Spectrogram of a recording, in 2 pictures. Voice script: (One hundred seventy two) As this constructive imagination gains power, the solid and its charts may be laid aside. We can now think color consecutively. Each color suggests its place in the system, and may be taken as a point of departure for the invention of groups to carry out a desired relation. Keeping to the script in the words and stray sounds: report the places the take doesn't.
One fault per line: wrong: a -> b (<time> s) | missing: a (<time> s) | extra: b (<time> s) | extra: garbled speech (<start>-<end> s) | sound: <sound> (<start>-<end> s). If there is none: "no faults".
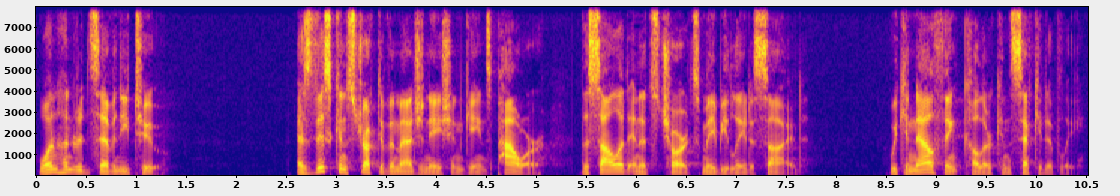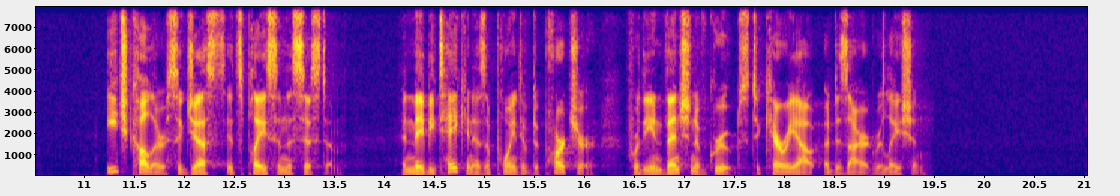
no faults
